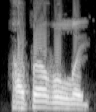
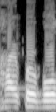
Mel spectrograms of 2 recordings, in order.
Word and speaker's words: hyperbole: The actual or the precise or the accurate pronunciation of this word is epitome. Epitome. Hyperbole. It's not hyperbole, remember.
